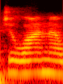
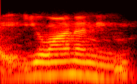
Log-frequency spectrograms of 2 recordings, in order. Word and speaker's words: Yoana: say your name again you wanna you wanna you are not like Joanna with the why you wanna oh yes welcome and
